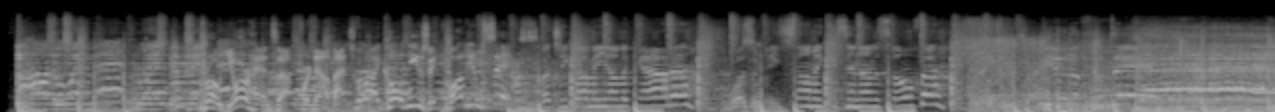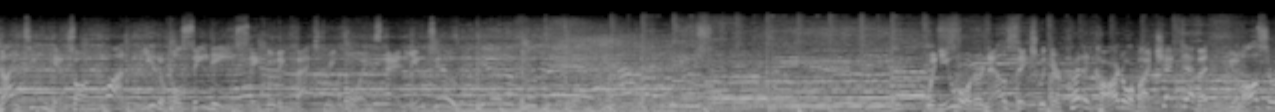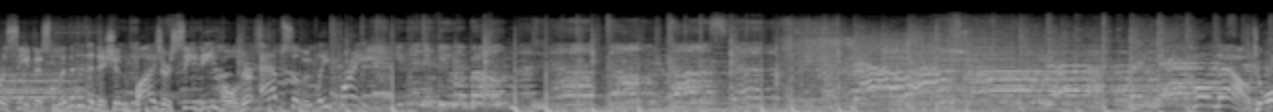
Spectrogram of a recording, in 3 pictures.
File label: official US commercial; now thats what i call music volume 6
